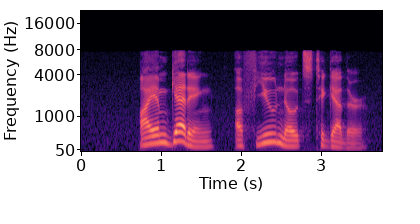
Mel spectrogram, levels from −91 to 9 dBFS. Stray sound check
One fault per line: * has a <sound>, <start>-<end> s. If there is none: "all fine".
all fine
